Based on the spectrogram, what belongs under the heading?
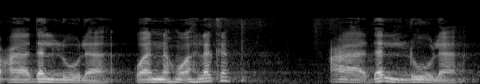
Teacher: ثم نحن واصلون نصل عادا بالأولى، فهمزة الوصل سقطت ليست موجودة، فبقيت كلمة عادا وكلمة لولا، يعني سقطت الهمزة، فهنا العبارة تحولت عادا ولولا، فندغم التنوين في اللام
